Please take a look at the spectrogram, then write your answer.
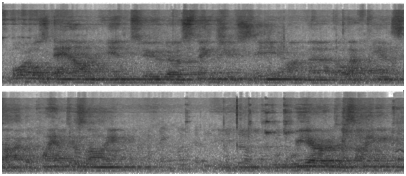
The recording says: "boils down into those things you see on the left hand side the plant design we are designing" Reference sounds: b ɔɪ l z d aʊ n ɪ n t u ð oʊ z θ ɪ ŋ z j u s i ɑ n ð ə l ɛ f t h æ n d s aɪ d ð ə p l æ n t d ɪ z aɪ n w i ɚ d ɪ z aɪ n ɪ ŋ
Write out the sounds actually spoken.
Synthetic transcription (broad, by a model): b ɔɪ l z d aʊ n ɪ n t u ð oʊ z θ ɪ ŋ z j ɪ s i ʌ n ð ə l ɛ f t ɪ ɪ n s aɪ d ð ə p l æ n d ɪ z aɪ n w i ɚ d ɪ z aɪ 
